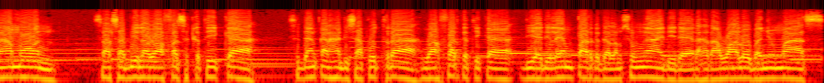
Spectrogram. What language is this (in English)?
Indonesian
